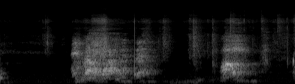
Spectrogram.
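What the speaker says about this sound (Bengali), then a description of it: "কুকুরগুলো কুকুরগুলো ভুগতেছে" Dogs bark at night outdoors, fairly close, in two loud bursts of barking and yelping separated by short pauses.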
